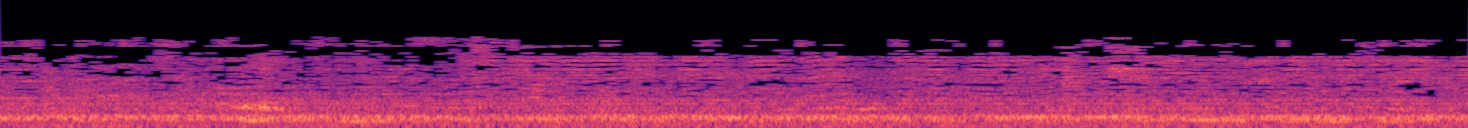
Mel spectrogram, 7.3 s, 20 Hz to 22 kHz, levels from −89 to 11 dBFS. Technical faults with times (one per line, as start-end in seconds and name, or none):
0.00-7.34 MP3 compression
